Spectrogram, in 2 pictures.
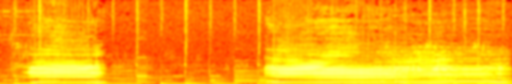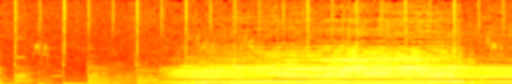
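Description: Cattle mooing three times: a short moo just after the start, then a long moo, then a longer one that ends near the close.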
